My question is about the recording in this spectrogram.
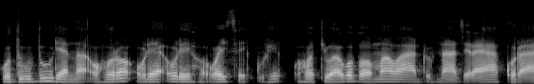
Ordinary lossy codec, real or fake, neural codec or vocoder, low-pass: none; fake; codec, 44.1 kHz, 7.8 kbps, Pupu-Codec; 14.4 kHz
